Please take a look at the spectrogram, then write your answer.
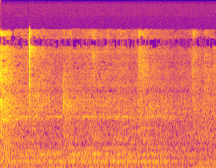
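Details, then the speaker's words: BFT Virgo Smart swing gate motor on a small display gate during its first auto-set run: quiet, steady low hum with no knocks or grinding; it travels slowly until it finds its limits, then speeds up. "the gate will open up still traveling a little bit slow for a second while it's doing its first run of auto set until it finds its limit switches and then you will see it speed up shortly"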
